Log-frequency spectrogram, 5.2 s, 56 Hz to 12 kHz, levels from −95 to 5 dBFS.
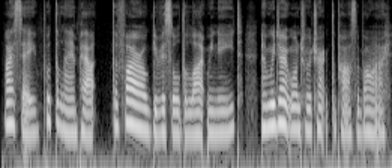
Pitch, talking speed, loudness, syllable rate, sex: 185 Hz, 250 wpm, -18 LUFS, 6.0 syllables/s, female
